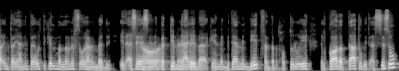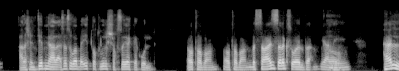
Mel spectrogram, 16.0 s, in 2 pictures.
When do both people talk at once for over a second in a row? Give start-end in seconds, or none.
2.8-4.1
